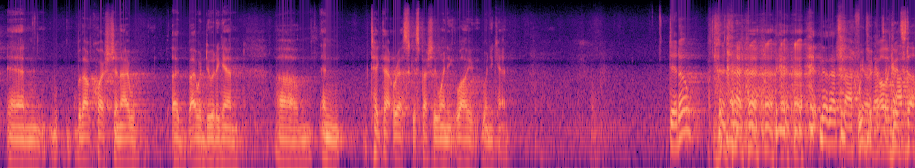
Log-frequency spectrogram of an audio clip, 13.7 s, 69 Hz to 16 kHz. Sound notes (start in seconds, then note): 10.7 audience laughing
